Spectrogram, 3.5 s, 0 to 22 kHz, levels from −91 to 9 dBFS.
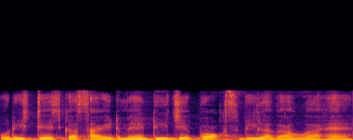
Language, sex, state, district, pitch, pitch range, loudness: Hindi, male, Jharkhand, Deoghar, 115 Hz, 110-115 Hz, -11 LUFS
